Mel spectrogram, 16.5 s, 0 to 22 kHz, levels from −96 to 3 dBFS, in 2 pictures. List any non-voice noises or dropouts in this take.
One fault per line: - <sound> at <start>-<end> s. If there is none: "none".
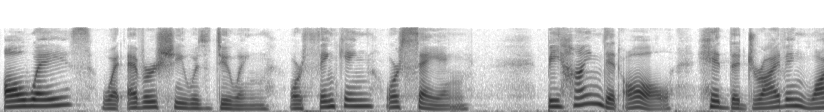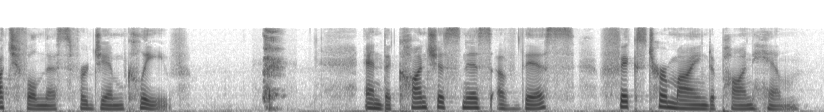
- throat clearing at 10.9-11.1 s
